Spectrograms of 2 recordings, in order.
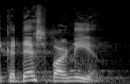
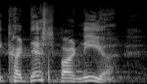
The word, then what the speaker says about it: Kadesh Barnea: Say Kadesh Barnea. Come on, say it like a Hebrew. Just say Kadesh Barnea.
